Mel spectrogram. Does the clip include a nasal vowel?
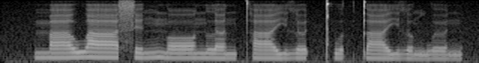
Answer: no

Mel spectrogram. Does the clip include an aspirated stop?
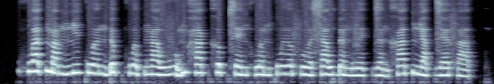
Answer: no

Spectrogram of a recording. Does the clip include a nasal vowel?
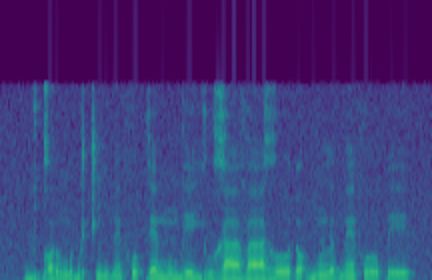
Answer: yes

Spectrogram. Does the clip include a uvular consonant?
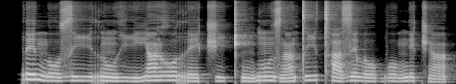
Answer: no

